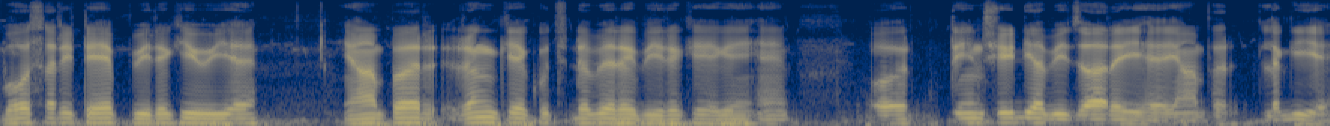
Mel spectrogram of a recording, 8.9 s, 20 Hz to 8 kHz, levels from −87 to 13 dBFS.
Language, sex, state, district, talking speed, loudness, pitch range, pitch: Hindi, male, Rajasthan, Bikaner, 190 wpm, -18 LUFS, 100-115 Hz, 105 Hz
